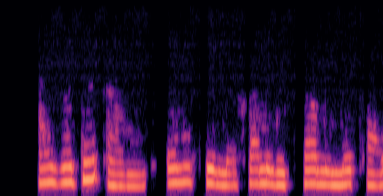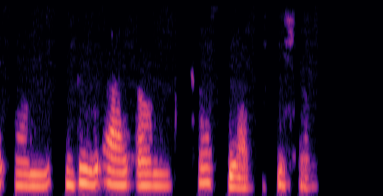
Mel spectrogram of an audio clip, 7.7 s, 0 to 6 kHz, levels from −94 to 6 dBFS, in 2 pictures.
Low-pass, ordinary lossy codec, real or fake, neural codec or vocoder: 5.4 kHz; none; real; none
